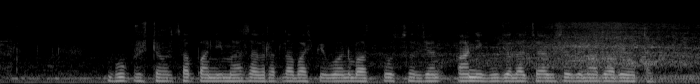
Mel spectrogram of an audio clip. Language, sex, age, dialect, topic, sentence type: Marathi, male, 25-30, Southern Konkan, agriculture, statement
